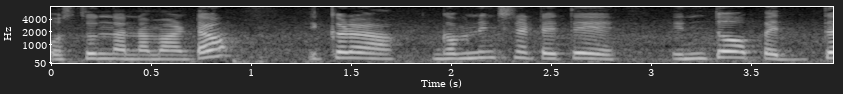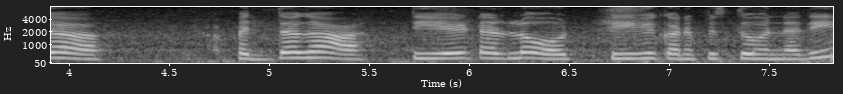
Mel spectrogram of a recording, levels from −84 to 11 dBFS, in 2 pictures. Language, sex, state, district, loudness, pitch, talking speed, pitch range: Telugu, female, Andhra Pradesh, Anantapur, -16 LUFS, 255 Hz, 75 wpm, 240-285 Hz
